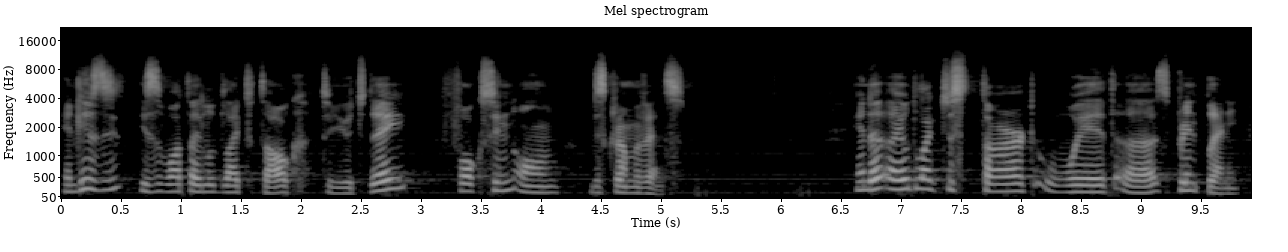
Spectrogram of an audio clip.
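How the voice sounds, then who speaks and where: An animated but unhurried Brazilian man, his voice on the high side yet dark in tone, gives an engaging conference talk. He tells a story and polls listeners in a large hall, heard through long reverb.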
